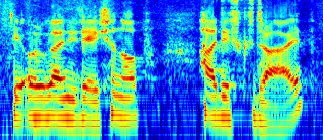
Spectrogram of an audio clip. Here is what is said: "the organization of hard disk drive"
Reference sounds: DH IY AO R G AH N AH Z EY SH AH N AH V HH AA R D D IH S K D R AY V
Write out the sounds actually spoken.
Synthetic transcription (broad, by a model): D IY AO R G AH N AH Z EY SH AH N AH B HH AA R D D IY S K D R AY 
